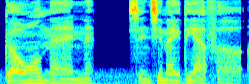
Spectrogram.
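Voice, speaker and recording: Low, hushed British demon captive, acted out. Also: slight background noise. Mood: grudgingly appreciative. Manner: hushed, breathy, colloquial, drawn-out delivery. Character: captive demon, defiant, gruff but tender rogue. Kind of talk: ASMR roleplay acting.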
